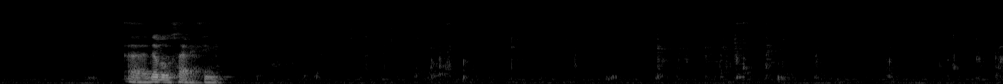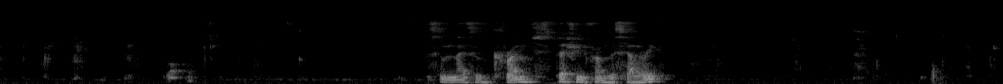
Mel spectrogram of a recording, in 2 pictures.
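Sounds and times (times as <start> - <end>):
chewing food: 0.6 - 1.2, 2.6 - 14.4, 16.8 - 20.0
wet mouth clicks: 9.5 - 13.2.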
